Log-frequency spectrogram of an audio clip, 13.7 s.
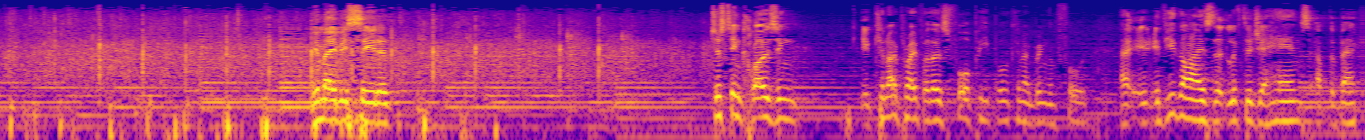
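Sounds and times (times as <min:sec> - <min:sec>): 
audience applause: 0:00.0 - 0:07.8
speech: 0:03.2 - 0:04.1, 0:07.2 - 0:13.6.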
